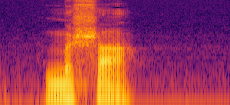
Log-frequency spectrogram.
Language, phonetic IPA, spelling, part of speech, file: Polish, [m̥ʃa], msza, noun, Pl-msza.ogg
